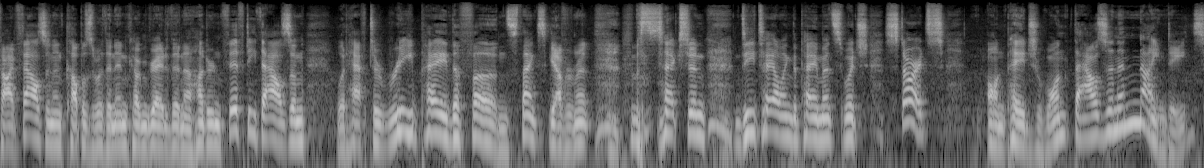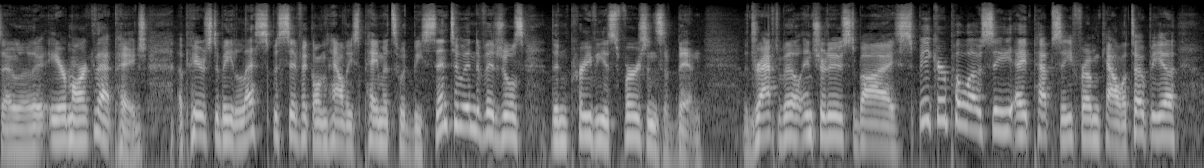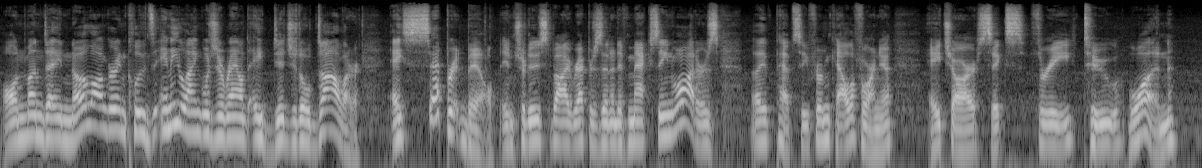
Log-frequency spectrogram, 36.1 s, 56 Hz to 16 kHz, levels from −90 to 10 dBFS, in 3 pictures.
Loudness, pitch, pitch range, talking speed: -18 LUFS, 145 Hz, 125-170 Hz, 140 wpm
